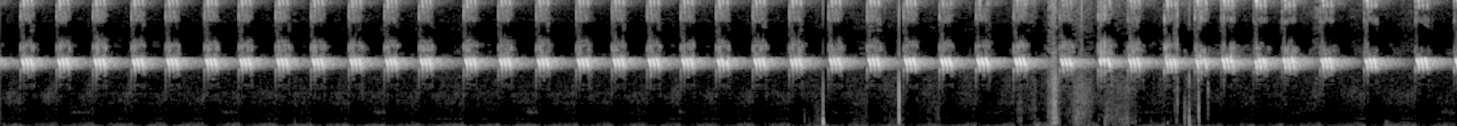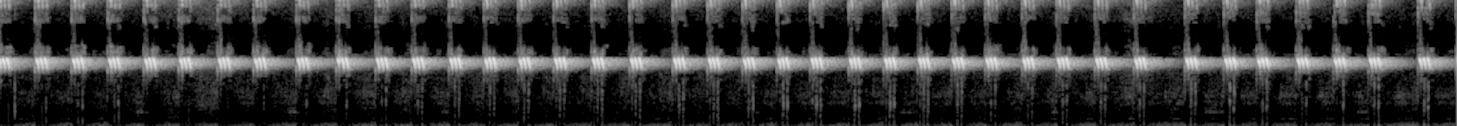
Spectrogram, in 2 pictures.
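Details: A cricket chirps steadily, giving high, ringing pulses in a fast, unbroken rhythm; the cricket sound is presented as a mouse and rat repellent.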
